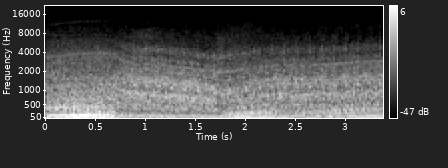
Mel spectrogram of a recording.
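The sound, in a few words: truck reversing in American Truck Simulator video game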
